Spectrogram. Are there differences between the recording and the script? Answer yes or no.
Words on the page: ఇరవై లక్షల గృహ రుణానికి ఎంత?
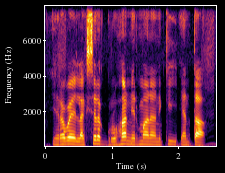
no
